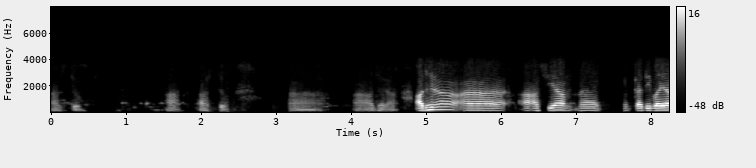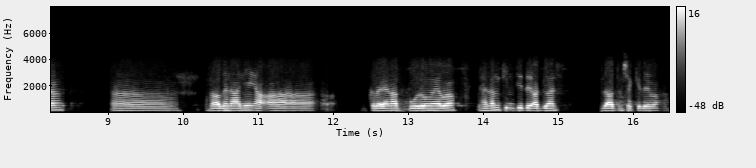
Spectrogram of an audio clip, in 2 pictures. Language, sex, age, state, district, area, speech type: Sanskrit, male, 18-30, Kerala, Thrissur, rural, conversation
